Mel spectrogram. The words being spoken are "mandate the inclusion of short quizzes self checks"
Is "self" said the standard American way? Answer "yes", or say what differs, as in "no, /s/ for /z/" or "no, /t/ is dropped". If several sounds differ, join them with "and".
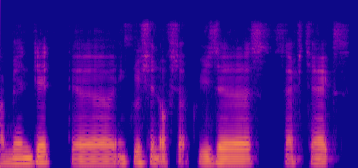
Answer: no, /l/ is dropped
